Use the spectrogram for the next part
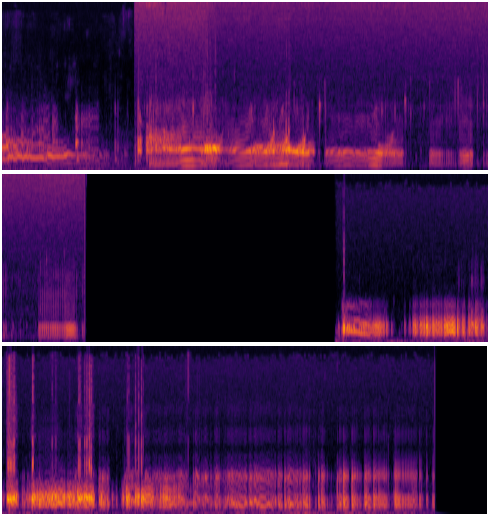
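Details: Loud, long gurgling and rumbling stretches of stomach growling (borborygmi), broken by a pause.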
